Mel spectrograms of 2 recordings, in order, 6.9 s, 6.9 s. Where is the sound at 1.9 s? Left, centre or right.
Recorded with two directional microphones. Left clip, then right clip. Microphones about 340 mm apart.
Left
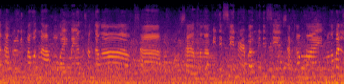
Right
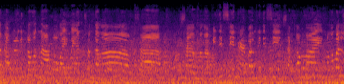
Centre.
